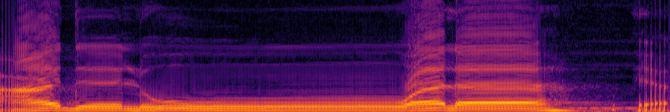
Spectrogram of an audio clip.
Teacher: tanwinnya wajib dimasukkan ke huruf waw, seakan-akan nanti wawnya ada huruf tasydidnya. Maka adlu wala ya, sambil ditahan dua harakat. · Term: idgham bi gunnah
